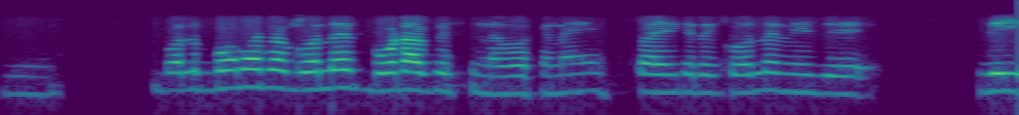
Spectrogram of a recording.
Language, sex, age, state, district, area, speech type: Odia, female, 30-45, Odisha, Nabarangpur, urban, conversation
